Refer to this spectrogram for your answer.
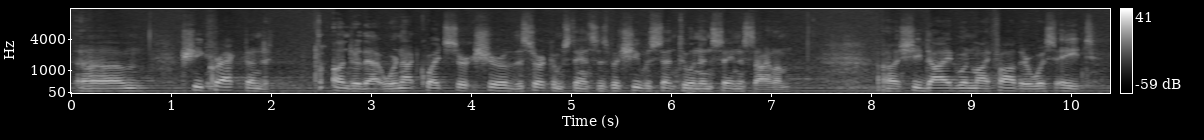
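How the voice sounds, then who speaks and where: A man talks at a moderate pace and medium pitch, in a flat monotone at very even loudness. Noticeable background noise and audible room echo are present. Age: 70s. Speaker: church member giving a Father's Day reflection. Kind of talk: personal reflection talk in church. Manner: halting, many fillers.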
